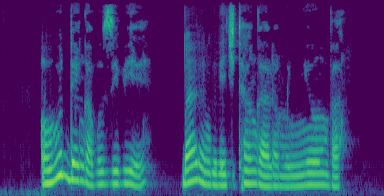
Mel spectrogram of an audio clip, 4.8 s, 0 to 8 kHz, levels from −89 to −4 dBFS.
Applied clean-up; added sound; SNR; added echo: neural mask model DeepFilterNet 3.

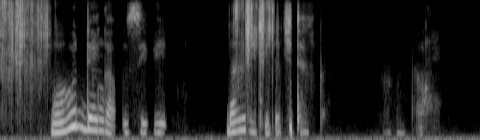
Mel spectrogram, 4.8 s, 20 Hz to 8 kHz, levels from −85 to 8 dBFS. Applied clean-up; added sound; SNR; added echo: neural diffusion model UNIVERSE++.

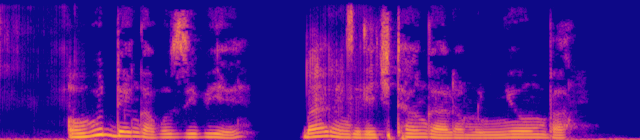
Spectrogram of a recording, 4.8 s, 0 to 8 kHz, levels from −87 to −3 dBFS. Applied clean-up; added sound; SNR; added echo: neural mask model Resemble Enhance denoiser.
